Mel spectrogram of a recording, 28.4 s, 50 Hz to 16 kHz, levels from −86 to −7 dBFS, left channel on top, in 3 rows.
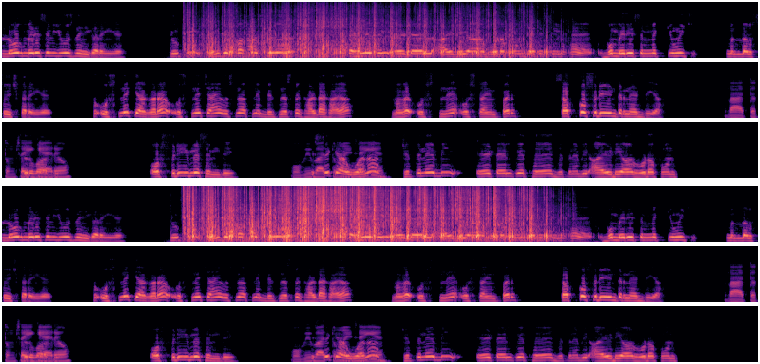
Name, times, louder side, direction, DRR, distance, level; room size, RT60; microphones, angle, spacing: voice 1, 0.0-1.5 2.1-3.7 4.3-8.6 9.1-10.1 10.6-13.8 14.3-15.9 16.4-17.7 19.2-19.5 20.8-21.8 22.9-27.4, left 1 dB, 80° left, 4.5 m, -33 dB
sound 1, 2.3-7.1, right 8 dB, 50° right, 0.3 m, -29 dB
voice 2, 18.5-19.8 22.5-23.7, right 1 dB, 15° right, 7.3 m, -44 dB
open air
head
